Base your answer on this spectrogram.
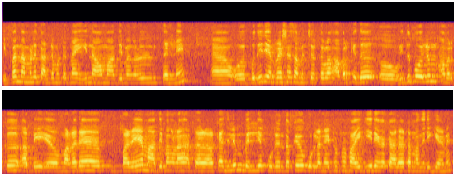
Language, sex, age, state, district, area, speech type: Malayalam, female, 45-60, Kerala, Pathanamthitta, rural, spontaneous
